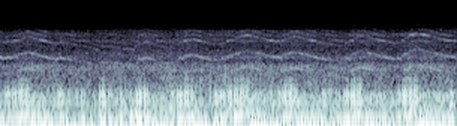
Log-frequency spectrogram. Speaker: The gear-driven cams, if you don't know what that is, basically instead of having a cam chain, there's a bunch of metal gears that actually turn the cams.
